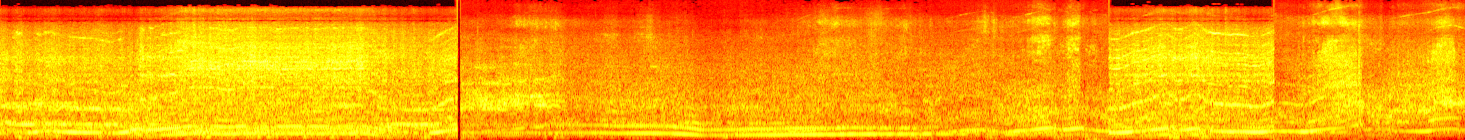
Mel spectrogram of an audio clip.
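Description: A racing car engine roars loudly and revs up and down.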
